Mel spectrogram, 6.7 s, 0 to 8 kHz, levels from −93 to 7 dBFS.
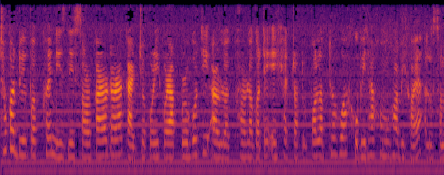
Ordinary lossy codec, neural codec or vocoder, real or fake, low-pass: none; none; real; 7.2 kHz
